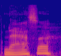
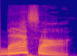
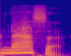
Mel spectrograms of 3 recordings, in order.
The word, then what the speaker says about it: NASA: he also can't pronounce NASA how does he pronounce it he calls it Nassau which is a different thing nasau is is a place not a government organization oh let's get into this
